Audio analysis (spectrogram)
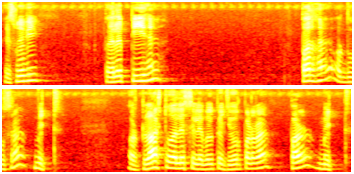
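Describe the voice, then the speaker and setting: A woman, teaching spelling rules to exam students in a slow, explaining manner. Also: medium pitch, mellow. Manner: slow explanatory teaching, addresses viewers as friends. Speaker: English teacher.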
